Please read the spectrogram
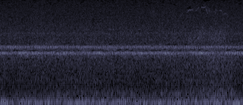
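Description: Quiet background: a steady, high-pitched, even drone of crickets over a faint low rumble.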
